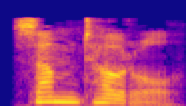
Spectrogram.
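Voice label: "sum total", American English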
